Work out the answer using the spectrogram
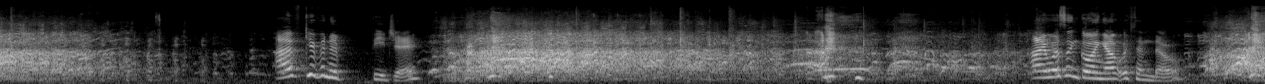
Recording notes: Recorded live in Vancouver, BC.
